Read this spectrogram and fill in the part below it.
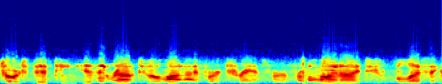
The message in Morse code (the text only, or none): none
